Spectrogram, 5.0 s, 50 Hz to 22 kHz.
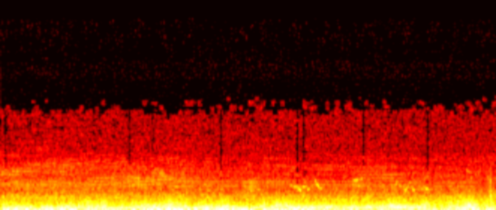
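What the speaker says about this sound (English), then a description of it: "the wind has picked up quite a bit" Strong outdoor wind buffets the microphone during an RC Cessna 182 micro airplane flight, a constant low roaring rumble with no break.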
